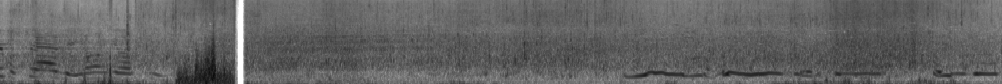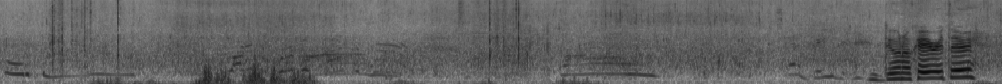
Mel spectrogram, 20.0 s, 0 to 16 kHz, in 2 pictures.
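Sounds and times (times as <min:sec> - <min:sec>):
wind and lake water hiss: 0:00.0 - 0:20.0
high wavering voice: 0:06.2 - 0:11.5.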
